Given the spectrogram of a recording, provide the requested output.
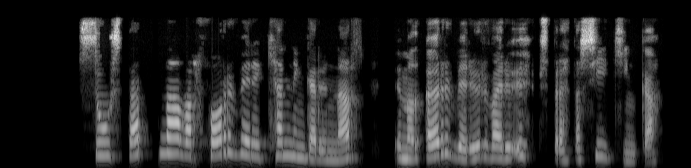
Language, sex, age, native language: Icelandic, female, 20-29, Icelandic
